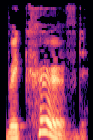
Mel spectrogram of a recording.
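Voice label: "recurved", British English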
